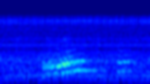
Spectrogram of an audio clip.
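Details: Talking cat on the stove giving a single drawn-out, tonal meow that swells and then fades over about half a second, followed by a brief, softer second note, in a quiet indoor setting.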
